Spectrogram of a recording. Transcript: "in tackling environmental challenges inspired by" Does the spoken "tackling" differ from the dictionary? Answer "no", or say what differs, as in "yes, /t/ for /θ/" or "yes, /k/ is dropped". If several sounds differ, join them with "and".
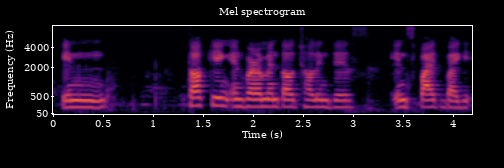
yes, /l/ is dropped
